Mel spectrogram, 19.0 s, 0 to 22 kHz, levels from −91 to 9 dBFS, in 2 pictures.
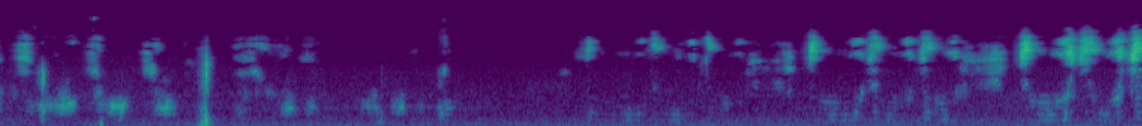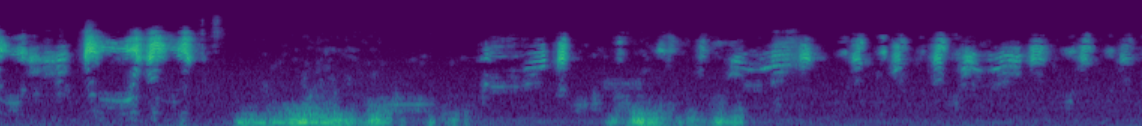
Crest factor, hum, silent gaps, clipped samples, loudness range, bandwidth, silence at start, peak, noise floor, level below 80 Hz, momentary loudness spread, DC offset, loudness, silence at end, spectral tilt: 28 dB; none; none; under 0.1%; 19 LU; 12.5 kHz; 0.15 s; -4 dBFS; -68 dBFS; -54 dBFS; 23 LU; under 0.1%; -26 LUFS; 0.1 s; -2 dB/octave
